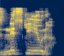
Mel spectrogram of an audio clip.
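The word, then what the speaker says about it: Niskayuna: It's Niska Yuna.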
